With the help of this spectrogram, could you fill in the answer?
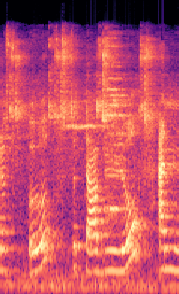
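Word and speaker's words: table: it is not because the French native speakers do not pronounce the last e. So it's it will be like tabl or sibl.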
